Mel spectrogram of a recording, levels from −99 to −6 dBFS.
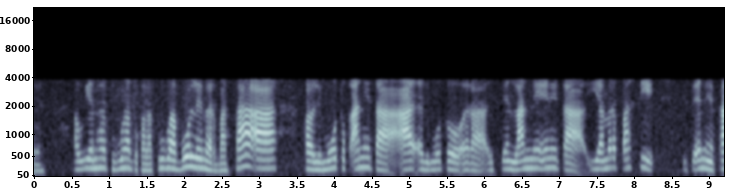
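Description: Speech cut by the noise suppressor occurs from 7.35 to 7.45 s. The suppressor mistook part of the speech for background and pulled it down by as much as about 9 dB for roughly a tenth of a second, so that stretch sounds swallowed and faint.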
